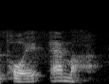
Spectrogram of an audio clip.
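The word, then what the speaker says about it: poema (ποίημα): 所以这个字工作，我们的英文叫做 workmanship，它的希腊文的发音叫做 poema，得到我们这个英文单词叫做 poem，诗篇。我们是他的诗篇，我们这群人是他的诗篇。 poema 这个字的意思，这是一个登峰造极匠心独具的杰作。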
